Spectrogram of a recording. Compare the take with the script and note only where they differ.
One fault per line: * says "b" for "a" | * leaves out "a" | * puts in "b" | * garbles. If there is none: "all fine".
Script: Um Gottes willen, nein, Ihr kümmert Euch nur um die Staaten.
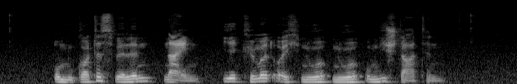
* puts in "nur"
